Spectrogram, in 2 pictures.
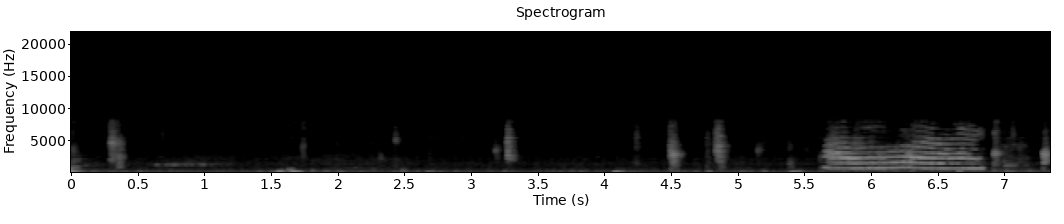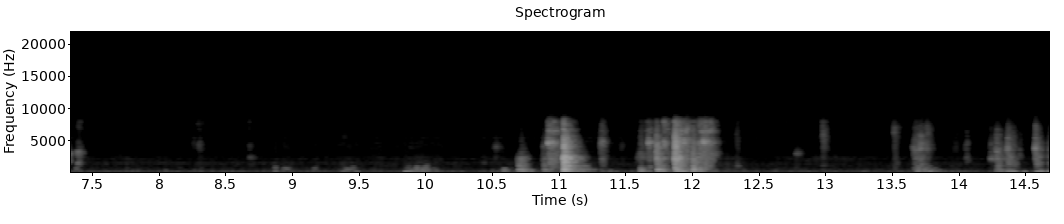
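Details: Kittens born August 29 and fostered after Purrfect Pals, indoors on an October 31 evening; a long, clear, wavering meow mid-clip, surrounded by clicks, taps and loud rustling bursts.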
